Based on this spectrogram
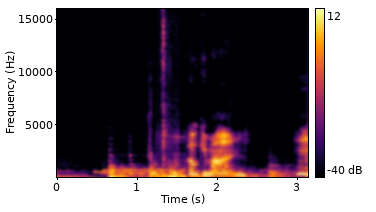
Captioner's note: lip smack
